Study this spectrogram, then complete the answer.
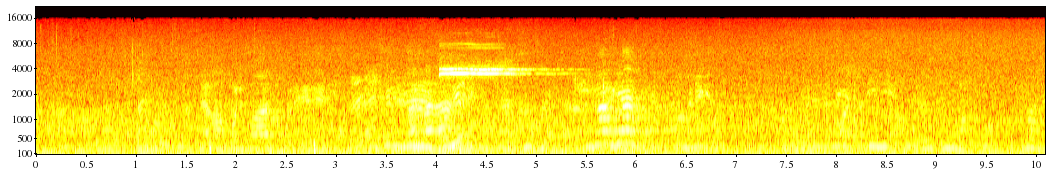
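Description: A football thuds as it is kicked and headed.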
